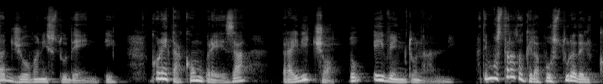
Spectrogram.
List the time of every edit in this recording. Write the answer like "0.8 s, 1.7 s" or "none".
4.8 s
